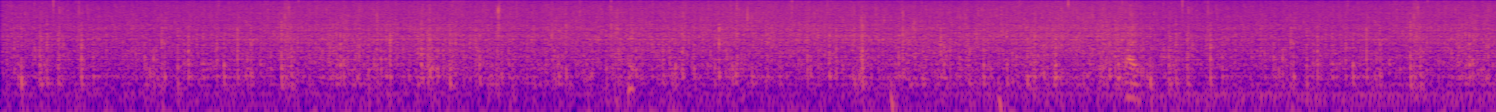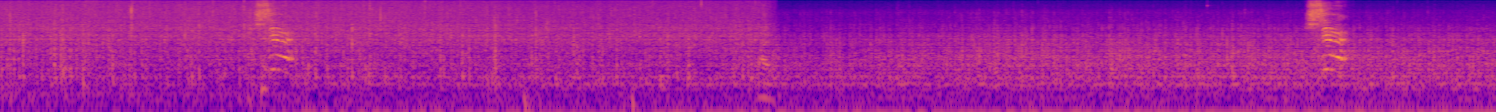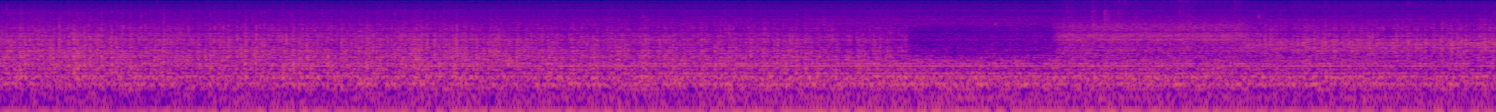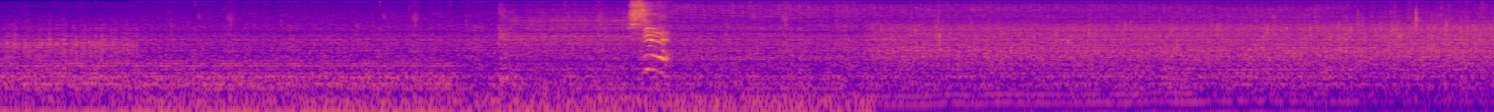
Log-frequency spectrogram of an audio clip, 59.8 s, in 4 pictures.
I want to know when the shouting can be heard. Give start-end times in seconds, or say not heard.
17.4-17.9, 28.0-28.4, 51.1-51.6.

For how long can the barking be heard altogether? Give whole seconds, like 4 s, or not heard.
not heard.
